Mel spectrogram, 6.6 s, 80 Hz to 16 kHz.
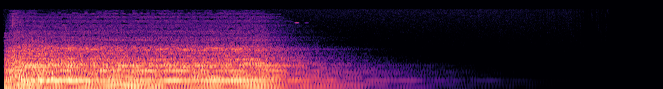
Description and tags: Angry Boat 1
The epic and ominous orchestral "BRRRRRRRRRM" sound often found in movie trailers, such as Inception, Shutter Island and Prometheus. I've nicknamed it the 'Angry Boat'.
Made with Mixcraft.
